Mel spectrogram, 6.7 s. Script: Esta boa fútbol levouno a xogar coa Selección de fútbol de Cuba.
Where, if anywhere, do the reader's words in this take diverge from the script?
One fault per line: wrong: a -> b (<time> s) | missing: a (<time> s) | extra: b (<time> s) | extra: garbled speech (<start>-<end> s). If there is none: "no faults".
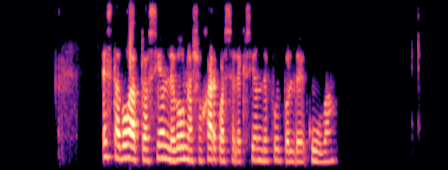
wrong: fútbol -> actuación (2.0 s)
